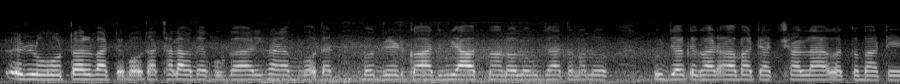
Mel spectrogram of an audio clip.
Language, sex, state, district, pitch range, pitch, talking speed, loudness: Hindi, female, Uttar Pradesh, Gorakhpur, 215-225 Hz, 220 Hz, 175 wpm, -17 LUFS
